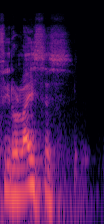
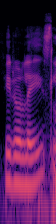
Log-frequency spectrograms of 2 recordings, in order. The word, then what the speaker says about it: Firulais: But when there's packs, los feto lices. – Oh. – What? – You learn something new every day. – It's spelled F-I-R-U-L-A-I-S. – Feto lace? Like feto lace? – No. Feto lice, L-A-I-S.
